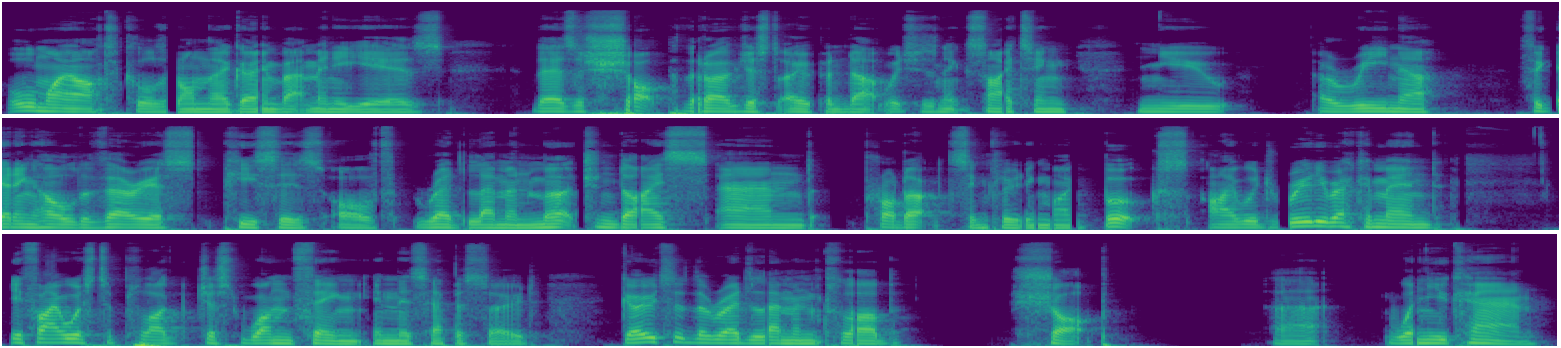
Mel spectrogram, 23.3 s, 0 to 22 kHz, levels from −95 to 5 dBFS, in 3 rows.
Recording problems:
choppy; occasionally; 3% of the speech affected

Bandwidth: 15.5 kHz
